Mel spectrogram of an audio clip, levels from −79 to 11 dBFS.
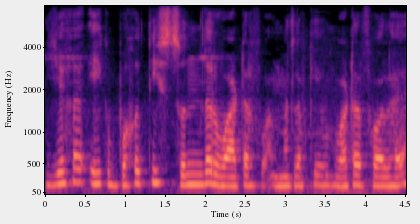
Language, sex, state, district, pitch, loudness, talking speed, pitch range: Hindi, male, Chhattisgarh, Sukma, 160 Hz, -16 LUFS, 135 wpm, 150-180 Hz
